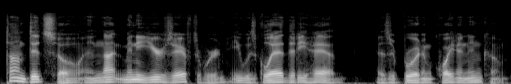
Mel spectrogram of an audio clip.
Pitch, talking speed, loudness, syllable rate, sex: 95 Hz, 245 wpm, -19 LUFS, 5.8 syllables/s, male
